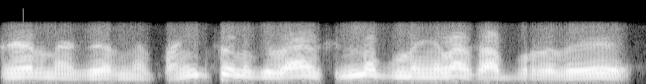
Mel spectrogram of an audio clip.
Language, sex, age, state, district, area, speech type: Tamil, male, 60+, Tamil Nadu, Pudukkottai, rural, conversation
